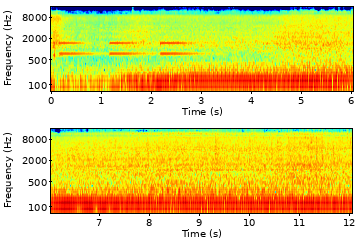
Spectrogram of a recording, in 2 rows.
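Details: 1997 Lincoln Town Car Signature V8 right after new spark plugs: a few chimes, then a deep, lumpy rumble that never settles; idle still rough, one tailpipe cold, blocked exhaust on that side (e.g. mouse nest) suspected, not confirmed.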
